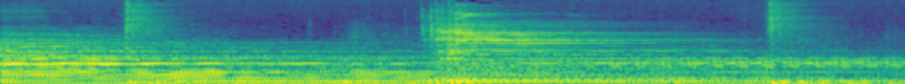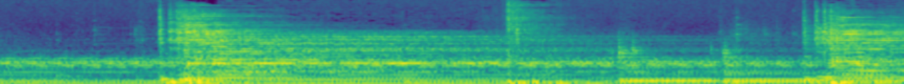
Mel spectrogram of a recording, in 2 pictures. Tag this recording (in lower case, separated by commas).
bass guitar, music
